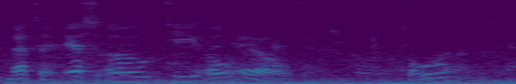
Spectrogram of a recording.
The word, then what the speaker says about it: Sotol: This guy, you can choose your pronunciation. That's a S-O-T-O-L.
